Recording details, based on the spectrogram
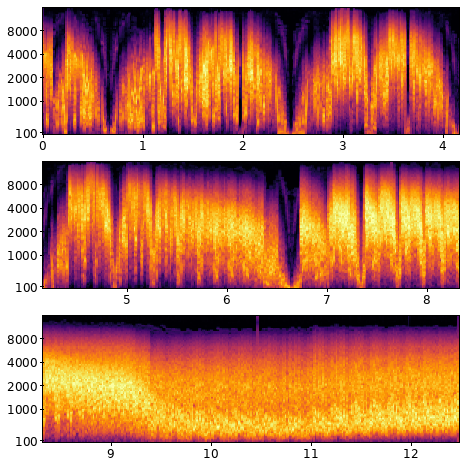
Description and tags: Chaotic delay feedback loop
This seemingly useless sound can be useful creating trashy sounding beats à la Jon Hopkins. Gotta love SoundToys' Echoboy Jr.
chaotic, distorted, gritty, loop, delay, fleepfloop, feedback, chaos, noise, distortion, rewind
